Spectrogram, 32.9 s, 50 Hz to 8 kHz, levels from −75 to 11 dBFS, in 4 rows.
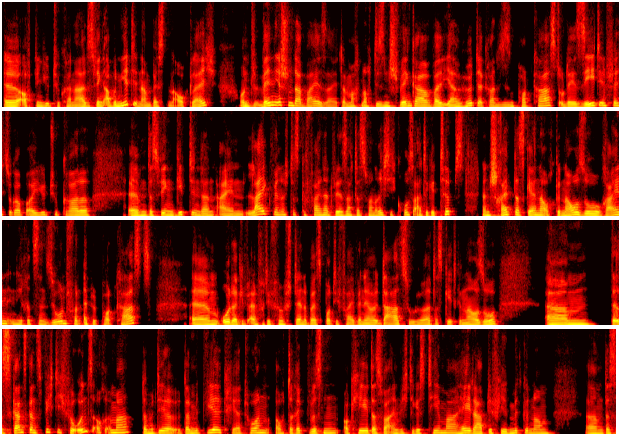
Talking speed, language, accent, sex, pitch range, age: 210 wpm, German, German, male, 125-160 Hz, 20-39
